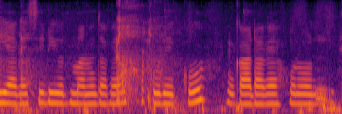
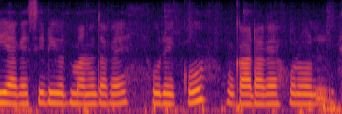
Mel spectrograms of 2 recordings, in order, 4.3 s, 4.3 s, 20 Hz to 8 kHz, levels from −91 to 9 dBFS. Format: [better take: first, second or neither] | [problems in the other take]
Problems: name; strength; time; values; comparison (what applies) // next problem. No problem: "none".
second | background sound (Cough); 13 dB below the speech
